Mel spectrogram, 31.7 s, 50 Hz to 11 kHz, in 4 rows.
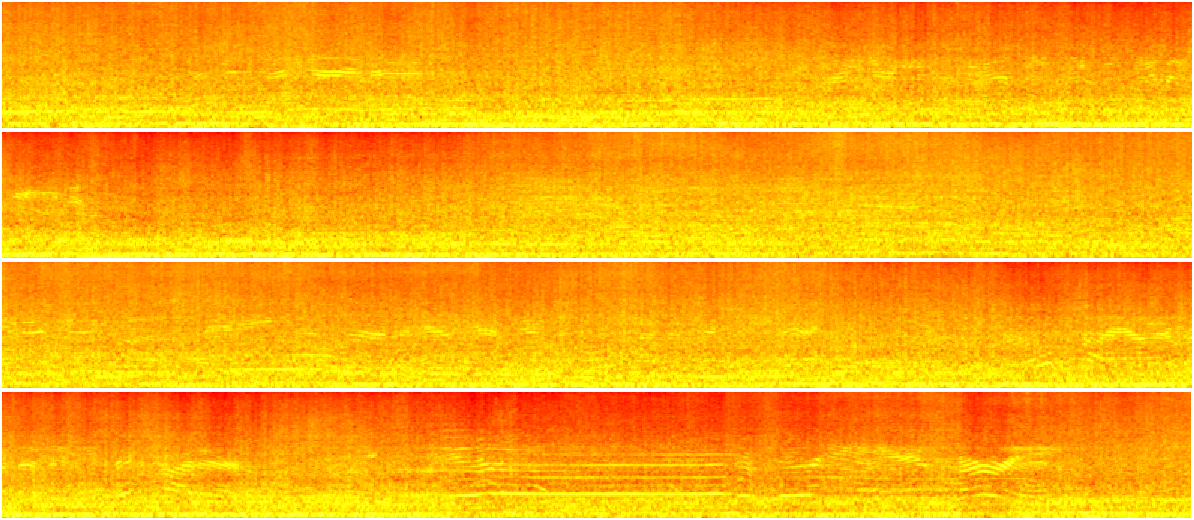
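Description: A pack of IMCA Modified dirt-track race cars running at speed around the oval, their V8 engines making a steady, continuous drone that doesn't let up.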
